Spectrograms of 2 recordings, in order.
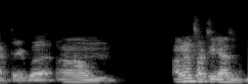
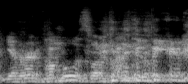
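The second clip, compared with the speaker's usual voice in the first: laughing; 5 semitones higher, 6 dB louder than usual. Real, not acted. Joking about being humble.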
